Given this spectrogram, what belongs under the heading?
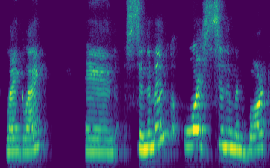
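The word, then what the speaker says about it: ylang-ylang: is rose oil uh lang lang okay it spells with a y y l a and g language y is silent when you say lang lang and cinnamon or cinnamon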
